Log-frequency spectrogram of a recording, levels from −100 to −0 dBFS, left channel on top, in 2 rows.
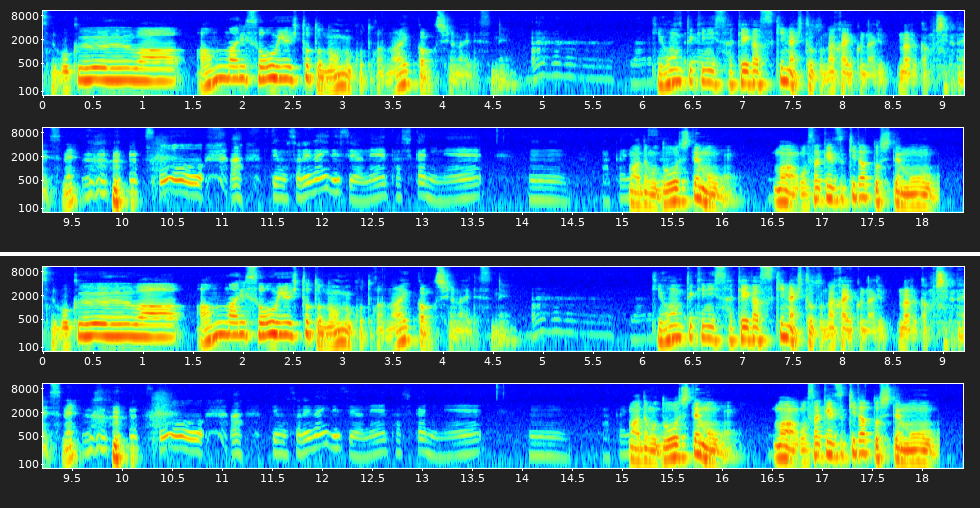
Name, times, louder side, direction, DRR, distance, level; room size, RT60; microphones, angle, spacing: voice 1, 0.0-4.7 6.2-9.6 9.9-10.0 15.1-16.2 16.5-18.2, right 2 dB, 25° right, 0.7 m, -28 dB
voice 2, 4.9-6.9 9.6-13.6 14.1-14.5 14.8-15.6 16.5-16.6, left 2 dB, 70° left, 5.7 m, -42 dB
head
